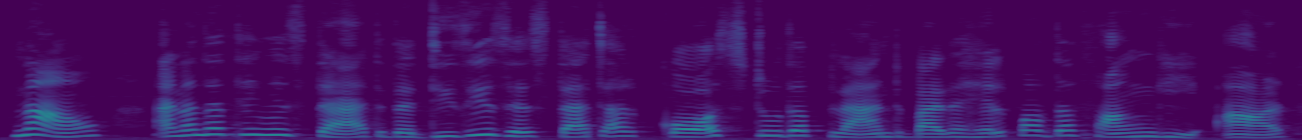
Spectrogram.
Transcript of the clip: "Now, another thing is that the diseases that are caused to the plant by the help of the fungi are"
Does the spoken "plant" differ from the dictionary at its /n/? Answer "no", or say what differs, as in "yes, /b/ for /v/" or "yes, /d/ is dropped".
no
